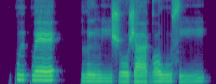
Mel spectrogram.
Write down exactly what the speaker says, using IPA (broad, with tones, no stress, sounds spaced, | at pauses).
kʷ ɨ˦ kʷ ɛ˦ | l ĩ˨ m iː˨ ʃ o˨ ʃ aː˨ ɡ ɔ˧ w u˧ s iː˨˦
